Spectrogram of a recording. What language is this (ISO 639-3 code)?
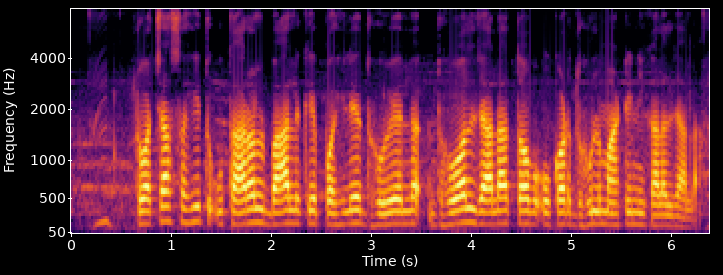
bho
